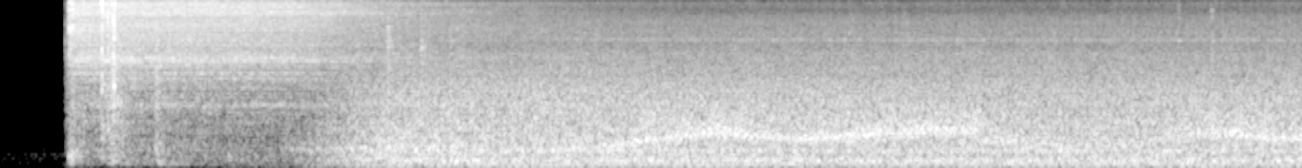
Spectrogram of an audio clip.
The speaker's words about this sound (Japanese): ああ、念のため先にお伝えしますと、髪の毛や服についたホコリが部屋の中に入らないよう、防塵室を挟みます。扉を開くとセンサーが反応して、強風が押し寄せてきますので、注意してくださいね。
